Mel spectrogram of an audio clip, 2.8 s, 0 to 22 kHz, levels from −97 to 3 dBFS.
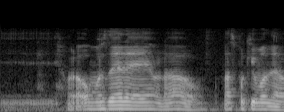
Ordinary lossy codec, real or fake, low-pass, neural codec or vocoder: none; real; none; none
